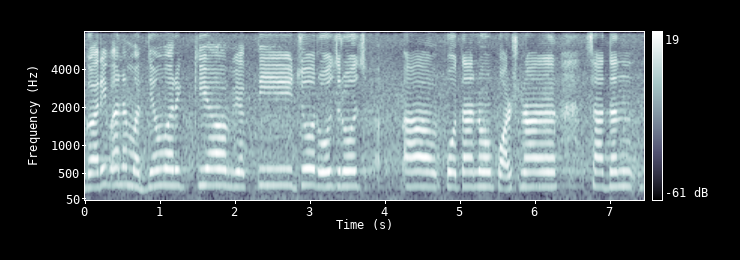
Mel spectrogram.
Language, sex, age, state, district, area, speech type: Gujarati, female, 18-30, Gujarat, Valsad, rural, spontaneous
